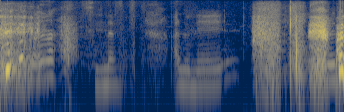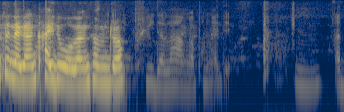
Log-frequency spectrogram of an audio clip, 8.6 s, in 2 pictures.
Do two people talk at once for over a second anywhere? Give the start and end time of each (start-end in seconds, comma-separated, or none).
4.2-5.8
